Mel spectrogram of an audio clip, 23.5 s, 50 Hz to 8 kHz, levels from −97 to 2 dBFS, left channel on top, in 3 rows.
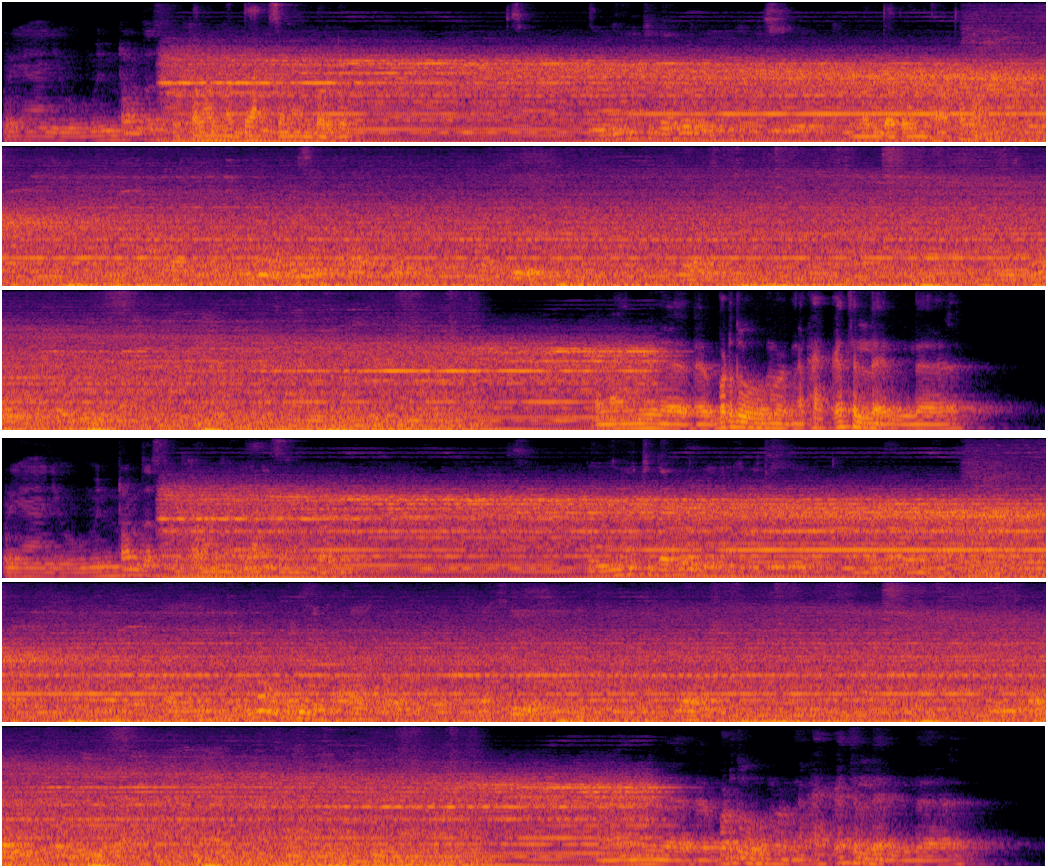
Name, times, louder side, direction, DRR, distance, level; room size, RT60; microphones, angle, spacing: voice 1, 0.0-1.5 1.8-2.2 4.4-6.3 8.3-13.5 14.6-18.8, right 2 dB, 50° right, 2 dB, 0.4 m, -32 dB
sound 1, 1.1-20.5, right 1 dB, 65° right, 0.8 m, -28 dB
voice 2, 1.4-2.6 6.3-7.5 20.1-22.9, left 5 dB, 90° left, 10 dB, 0.3 m, -27 dB
sound 2, 7.2-19.2, equal, 10° left, 0.4 m, -29 dB
sound 3, 14.7-15.0 16.3-16.6 17.1-17.4 18.0-18.4, equal, 90° right, 1.1 m, -24 dB
2.8 x 2.2 x 2.3 m, 0.84 s
head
